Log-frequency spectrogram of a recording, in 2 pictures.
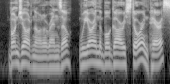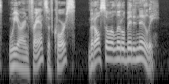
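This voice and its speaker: On a very clean recording with a silent background, a man speaks in an unremarkable speaking voice at medium pitch. His pace is fairly quick, his intonation lively, and he hardly pauses at all. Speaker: podcast host. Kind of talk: interview. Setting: recorded in a shop.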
